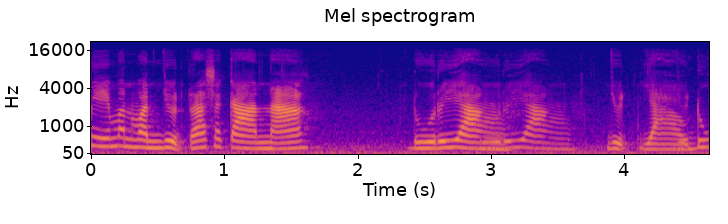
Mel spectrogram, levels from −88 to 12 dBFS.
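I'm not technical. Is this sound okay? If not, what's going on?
No. A doubled audio track runs from 2.43 s to the end: a quieter copy of the speech trails about half a second behind, likely captured twice through a slower path.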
